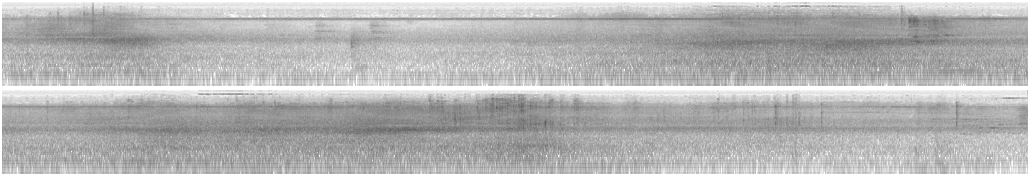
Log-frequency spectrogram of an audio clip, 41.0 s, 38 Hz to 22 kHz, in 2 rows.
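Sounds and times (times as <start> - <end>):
heavy construction machinery running: 8.8 - 41.0.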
